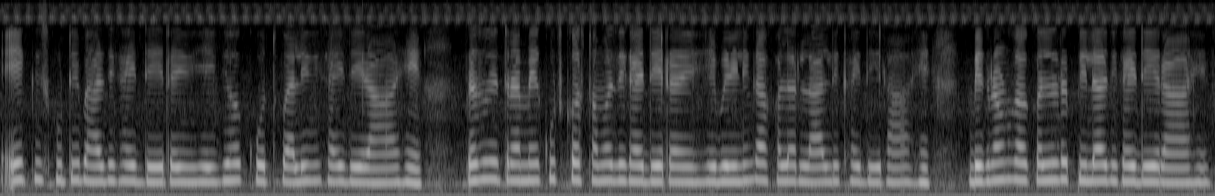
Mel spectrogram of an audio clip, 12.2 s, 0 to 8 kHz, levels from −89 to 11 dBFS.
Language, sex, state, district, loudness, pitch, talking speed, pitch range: Hindi, female, Uttar Pradesh, Budaun, -29 LUFS, 240 Hz, 175 wpm, 230-250 Hz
